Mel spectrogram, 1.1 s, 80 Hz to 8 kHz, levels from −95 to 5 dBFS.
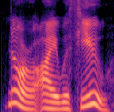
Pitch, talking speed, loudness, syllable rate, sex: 205 Hz, 210 wpm, -16 LUFS, 4.0 syllables/s, female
